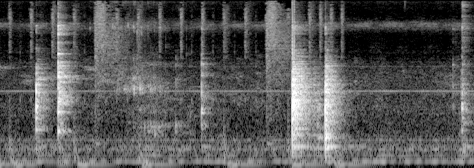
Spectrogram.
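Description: A spoon clinks against the sides of a jug while stirring sugar into cold water, with sharp metallic taps and scrapes in irregular clusters and quiet liquid swirling between them, close by.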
